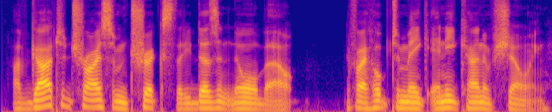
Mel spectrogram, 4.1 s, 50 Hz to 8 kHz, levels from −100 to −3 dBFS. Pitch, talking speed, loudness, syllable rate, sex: 115 Hz, 290 wpm, -21 LUFS, 6.7 syllables/s, male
